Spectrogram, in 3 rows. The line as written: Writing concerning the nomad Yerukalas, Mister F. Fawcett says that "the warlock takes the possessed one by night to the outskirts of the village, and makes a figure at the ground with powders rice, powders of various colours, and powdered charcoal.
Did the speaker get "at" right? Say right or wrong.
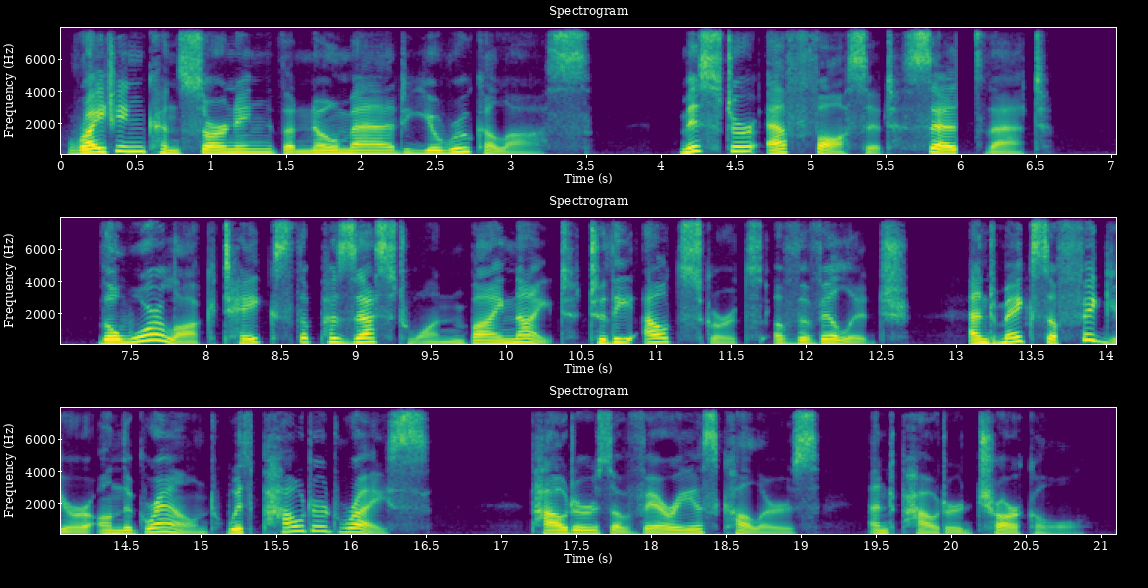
wrong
